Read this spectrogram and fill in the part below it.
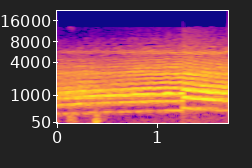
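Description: Siren Head's siren in a video game: a steady, loud, wailing tonal siren that holds and shifts pitch slightly midway, alone without talk.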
